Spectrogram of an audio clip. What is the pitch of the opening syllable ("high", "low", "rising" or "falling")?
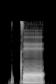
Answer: low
